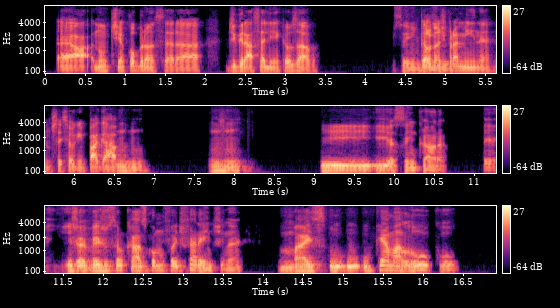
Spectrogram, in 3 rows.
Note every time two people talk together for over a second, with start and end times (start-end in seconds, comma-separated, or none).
none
